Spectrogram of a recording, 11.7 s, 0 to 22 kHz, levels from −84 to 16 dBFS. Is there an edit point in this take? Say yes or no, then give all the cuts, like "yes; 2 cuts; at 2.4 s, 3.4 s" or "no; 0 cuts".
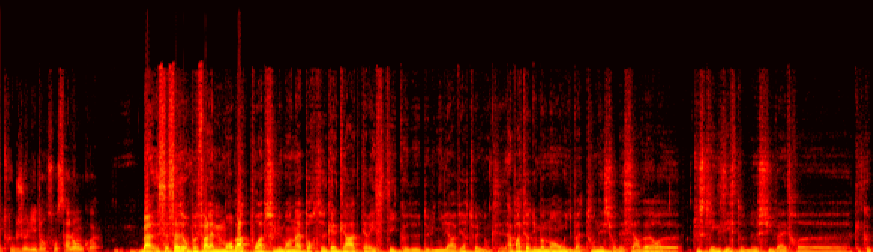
yes; 1 cut; at 9.1 s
